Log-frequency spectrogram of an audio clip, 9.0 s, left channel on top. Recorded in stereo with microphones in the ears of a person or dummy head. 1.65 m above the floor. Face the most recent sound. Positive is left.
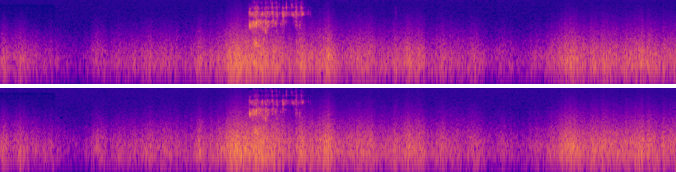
turn(degrees=30)  # may be behind; listen again after turning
